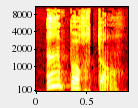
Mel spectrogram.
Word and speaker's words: important: Important. So final T not pronounced. And then remember, you've got this EM, and after that it's a consonant, so it is here nasal. Important.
